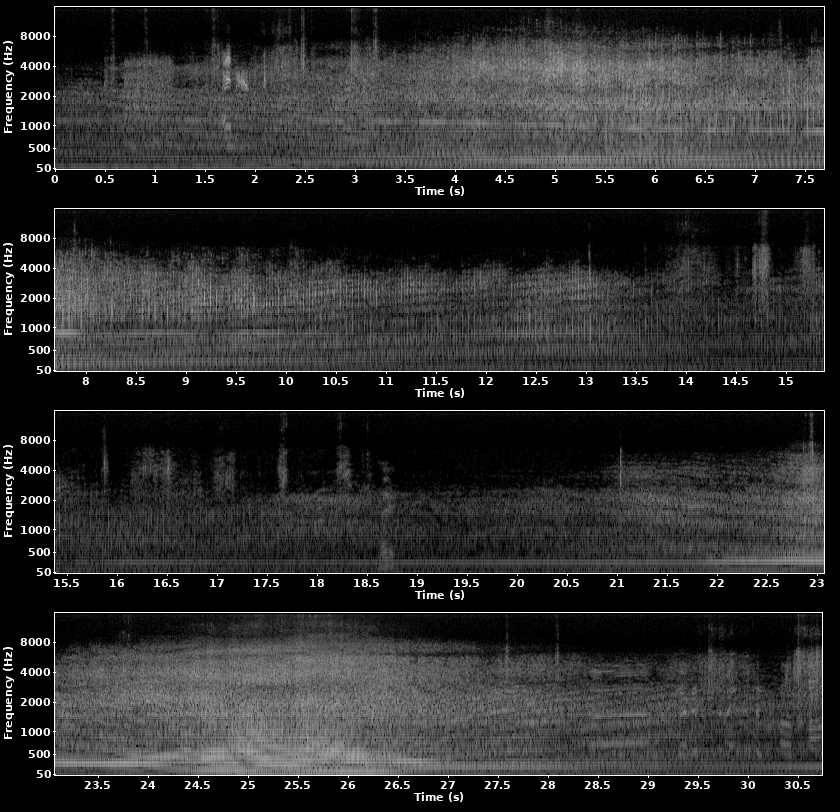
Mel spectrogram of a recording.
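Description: Two light propeller aircraft fly low overhead one after the other. Each engine drone swells as it approaches, drops in pitch as it passes and fades away. The second pass, near the end, is the louder.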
